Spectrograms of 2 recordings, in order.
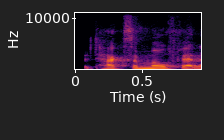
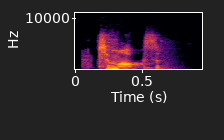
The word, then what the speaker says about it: Tamoxifen: And then the tax is it taxam taxamofen? Is that how you say it? – Tamoxifen.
